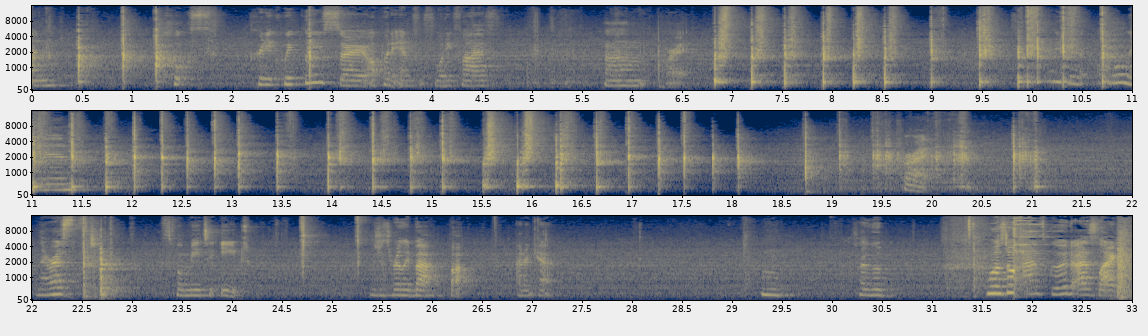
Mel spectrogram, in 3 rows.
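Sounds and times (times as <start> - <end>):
spoon scraping mixing bowl: 6.8 - 11.8, 13.4 - 16.5, 19.0 - 21.2.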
